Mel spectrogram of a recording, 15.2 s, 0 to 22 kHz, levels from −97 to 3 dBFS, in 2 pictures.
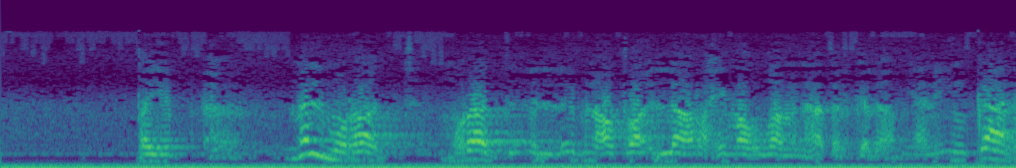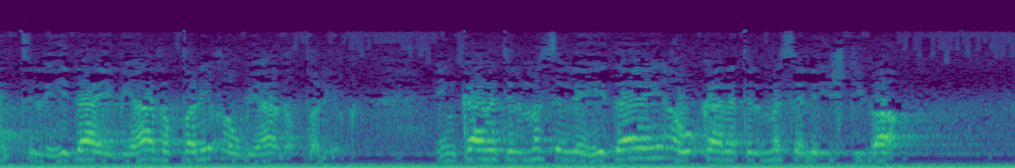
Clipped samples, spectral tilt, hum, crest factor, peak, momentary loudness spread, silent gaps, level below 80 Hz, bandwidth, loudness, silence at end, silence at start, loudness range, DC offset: under 0.1%; -6.5 dB/octave; none; 20 dB; -8 dBFS; 17 LU; none; -40 dBFS; 10 kHz; -28 LUFS; 0 s; 0 s; 2 LU; 3%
